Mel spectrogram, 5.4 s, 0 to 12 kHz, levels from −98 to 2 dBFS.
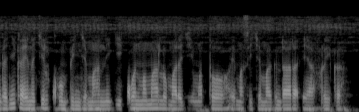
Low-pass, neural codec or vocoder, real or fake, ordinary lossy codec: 7.2 kHz; none; real; none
